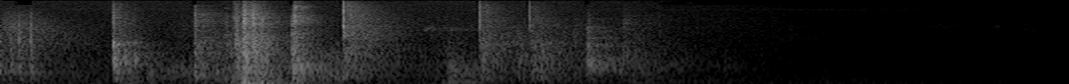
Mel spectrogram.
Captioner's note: latch clicking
